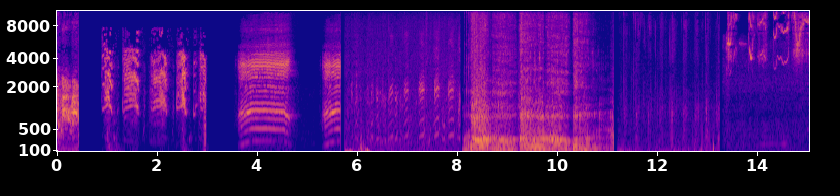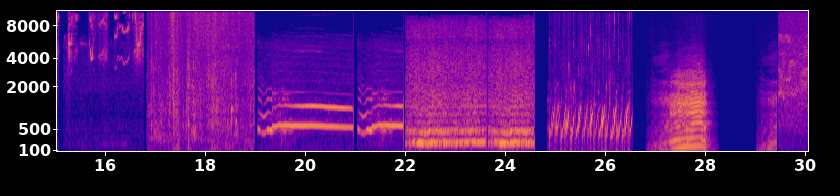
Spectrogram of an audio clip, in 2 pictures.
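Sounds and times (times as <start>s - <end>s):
deep roar-like call: 8.1s - 11.2s.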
